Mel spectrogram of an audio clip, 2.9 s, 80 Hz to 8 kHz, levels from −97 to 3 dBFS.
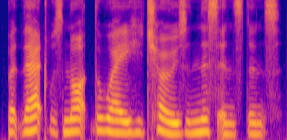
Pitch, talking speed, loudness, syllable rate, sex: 200 Hz, 230 wpm, -16 LUFS, 5.2 syllables/s, female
